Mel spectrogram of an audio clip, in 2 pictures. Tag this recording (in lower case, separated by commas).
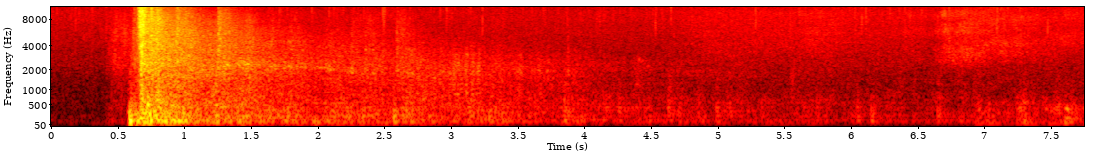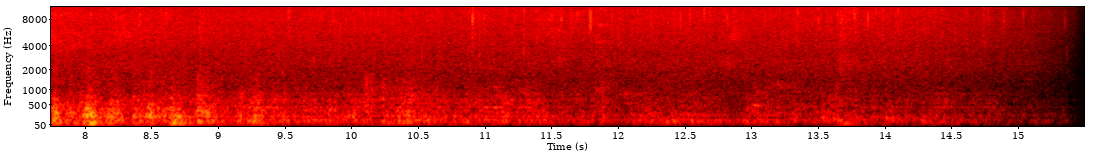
thunder, thunderstorm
